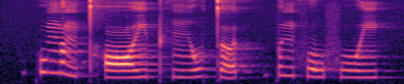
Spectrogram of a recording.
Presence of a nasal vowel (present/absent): absent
